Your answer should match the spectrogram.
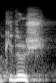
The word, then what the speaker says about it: Kiddush: Y sí lo pronuncié bien porque por eso lo estoy leyendo. Di conmigo, Kiddush.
